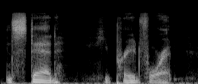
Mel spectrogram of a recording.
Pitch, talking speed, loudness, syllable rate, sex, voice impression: 85 Hz, 150 wpm, -23 LUFS, 4.1 syllables/s, male, very masculine, adult-like, thick, cool, slightly calm, slightly elegant, slightly wild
